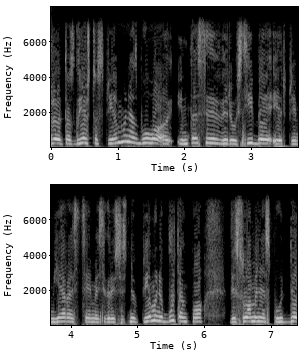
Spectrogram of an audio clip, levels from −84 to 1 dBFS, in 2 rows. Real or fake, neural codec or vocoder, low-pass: real; none; 7.2 kHz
